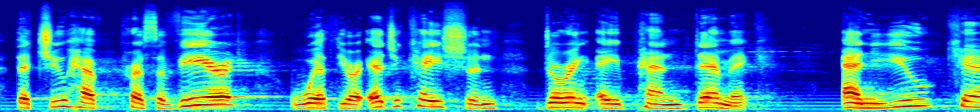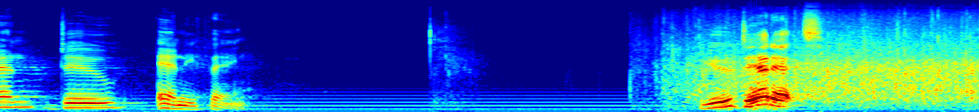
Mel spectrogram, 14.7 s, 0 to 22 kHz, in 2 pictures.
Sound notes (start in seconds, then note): 12.0 audience applauding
